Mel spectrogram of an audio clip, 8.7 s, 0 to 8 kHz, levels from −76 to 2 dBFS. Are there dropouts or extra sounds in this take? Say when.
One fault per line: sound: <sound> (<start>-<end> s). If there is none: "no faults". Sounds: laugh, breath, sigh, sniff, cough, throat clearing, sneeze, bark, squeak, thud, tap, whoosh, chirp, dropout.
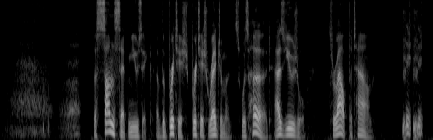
sound: breath (0.1-1.6 s)
sound: laugh (8.1-8.5 s)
